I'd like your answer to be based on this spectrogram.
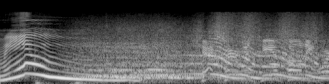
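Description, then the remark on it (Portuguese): A voice mimics a Formula 1 car zooming past, a loud, buzzing engine whine that climbs briefly then slides down in pitch, followed by a few wavering revving bursts. “Ou, ou quando um carro de Fórmula 1 passa e você ouvir.”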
